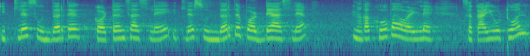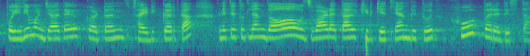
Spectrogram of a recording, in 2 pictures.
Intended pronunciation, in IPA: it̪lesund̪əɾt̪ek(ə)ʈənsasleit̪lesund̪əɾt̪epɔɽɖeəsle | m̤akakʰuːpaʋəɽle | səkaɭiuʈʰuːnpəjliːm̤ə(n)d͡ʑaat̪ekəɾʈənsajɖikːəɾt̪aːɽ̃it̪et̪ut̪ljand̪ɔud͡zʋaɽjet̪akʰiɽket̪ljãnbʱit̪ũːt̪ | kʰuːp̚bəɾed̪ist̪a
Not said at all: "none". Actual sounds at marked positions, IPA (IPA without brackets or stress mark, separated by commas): ə, ɳ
